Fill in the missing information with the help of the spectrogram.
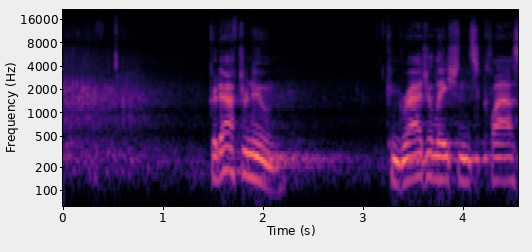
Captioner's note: audience applauding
